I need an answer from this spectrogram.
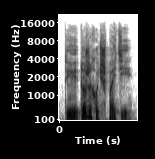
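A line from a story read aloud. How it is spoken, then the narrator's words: Plain. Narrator (Russian): спросил папа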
